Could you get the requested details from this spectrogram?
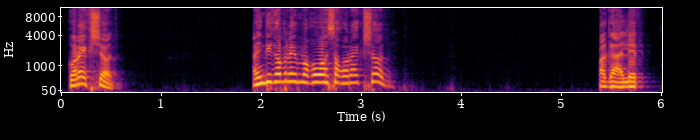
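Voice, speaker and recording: A man preaching a sermon in an animated way, mixing in English words and putting questions to the congregation. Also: extremely high pitch, unhurried. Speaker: pastor. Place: church service.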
